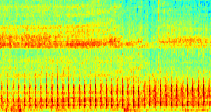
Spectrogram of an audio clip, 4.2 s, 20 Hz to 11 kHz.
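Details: VAZ 2108 engine; sharp, even metallic tapping about six or seven times a second over a quiet engine, a clear internal engine knock of unknown cause.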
